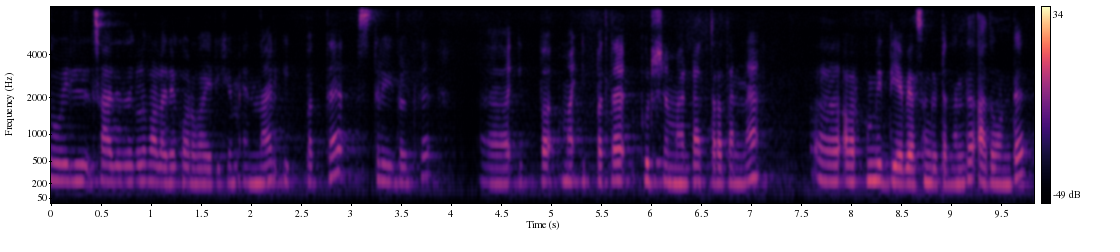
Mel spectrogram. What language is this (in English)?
Malayalam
